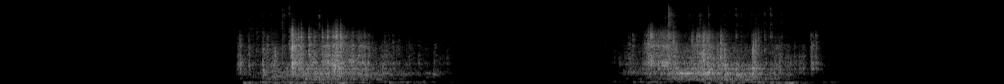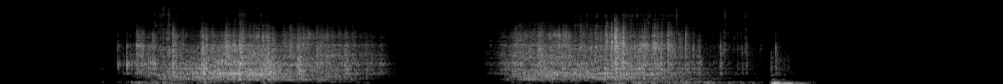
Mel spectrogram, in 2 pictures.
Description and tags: Hyacinthe rolling desk chair on tile edited
rolling desk chair on tile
